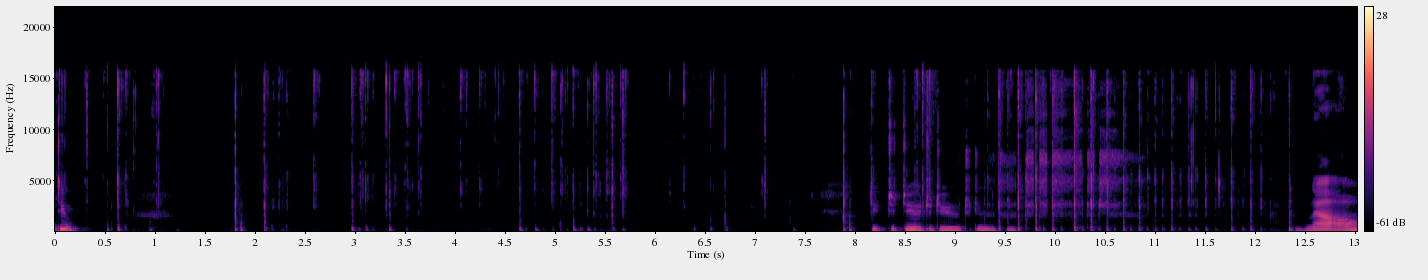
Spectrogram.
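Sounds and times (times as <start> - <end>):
computer keyboard typing: 0.3 - 1.1, 1.8 - 2.4, 3.0 - 7.2, 7.9 - 12.4.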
